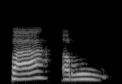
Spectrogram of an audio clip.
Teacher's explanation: Fa-nya tipis, ru-nya tebal.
